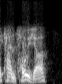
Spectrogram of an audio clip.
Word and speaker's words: Pantoja: Ah, from here, uh, the first fight of the main card is going to be a flyweight bout between Alexandre Pantoja, good good pronunciation there, taking on up and comer Askar Askarov.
